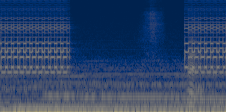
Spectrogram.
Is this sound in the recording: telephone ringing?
yes

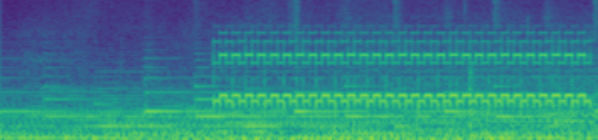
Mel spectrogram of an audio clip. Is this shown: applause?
no

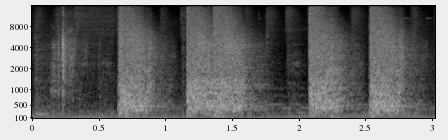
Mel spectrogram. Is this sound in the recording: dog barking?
no

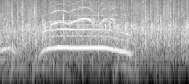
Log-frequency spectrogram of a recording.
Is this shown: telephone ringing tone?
no

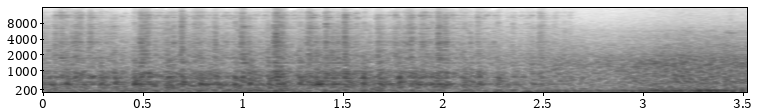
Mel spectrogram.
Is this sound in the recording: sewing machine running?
yes

